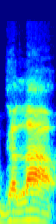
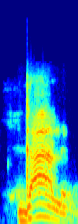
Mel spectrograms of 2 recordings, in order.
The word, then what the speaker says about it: Guale: And the word is actually Guele. Is that true? The way we spell it is Guale. And that's Yeah, like actually our Guele. coastline. Yeah, or Gala, or Gal, or Gale.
